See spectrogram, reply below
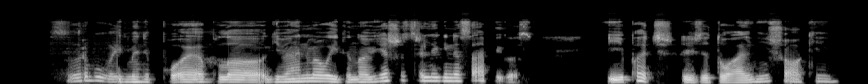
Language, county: Lithuanian, Kaunas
